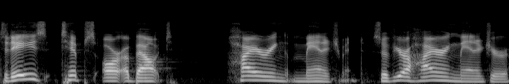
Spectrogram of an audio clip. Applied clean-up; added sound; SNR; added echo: none; none; none; none.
